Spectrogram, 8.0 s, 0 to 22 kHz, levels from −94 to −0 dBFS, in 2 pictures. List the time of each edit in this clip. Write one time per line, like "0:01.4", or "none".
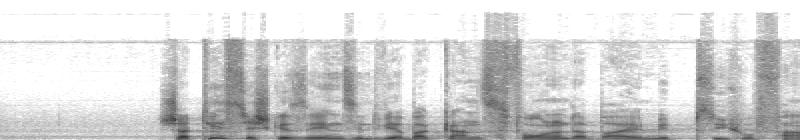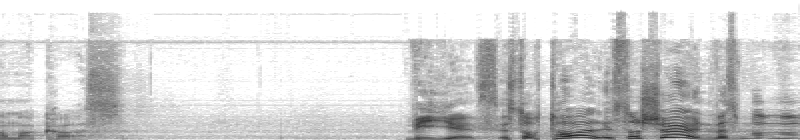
none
